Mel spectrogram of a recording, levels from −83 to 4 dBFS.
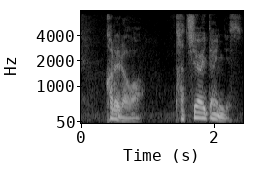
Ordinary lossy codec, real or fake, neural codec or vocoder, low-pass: none; fake; codec, 16 kHz, 16 kbps, FunCodec, trained on LibriTTS, 50 frames a second; 7.2 kHz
